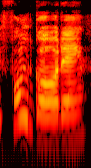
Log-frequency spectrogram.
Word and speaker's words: Folgore: Folgore.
